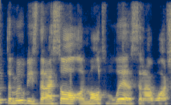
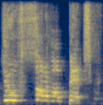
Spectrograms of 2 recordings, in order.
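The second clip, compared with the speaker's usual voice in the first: high, slow, drawn-out yell; wounded soldier bursting out angrily; mock angry outburst; 12 semitones higher, slower than usual. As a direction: spit it at your buddy. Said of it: "he pops up and he's like".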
